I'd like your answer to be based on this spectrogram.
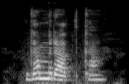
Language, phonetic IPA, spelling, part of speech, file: Polish, [ɡãmˈratka], gamratka, noun, Pl-gamratka.ogg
